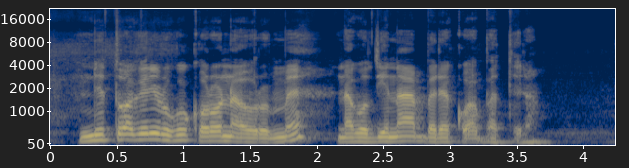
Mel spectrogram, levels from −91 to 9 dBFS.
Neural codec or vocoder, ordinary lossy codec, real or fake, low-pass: vocoder, 44.1 kHz, 128 mel bands, Pupu-Vocoder; none; fake; none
